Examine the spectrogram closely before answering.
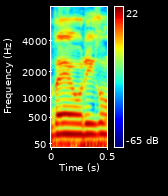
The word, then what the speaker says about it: Theory: Se pronuncia Teori sin la H, pero se escribe con la H, porque mucha gente lo busca sin la H.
